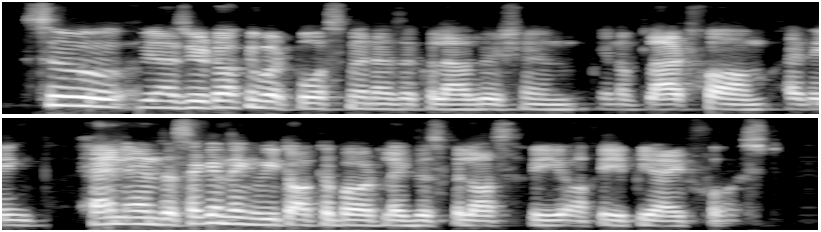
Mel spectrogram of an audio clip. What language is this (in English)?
English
